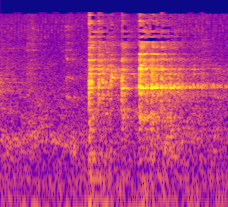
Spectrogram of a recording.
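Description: Tableware clinking twice, about half a second apart, the second clink ringing on briefly.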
